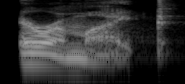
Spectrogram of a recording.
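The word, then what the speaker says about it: eremite: Aramite. E R E M I T E. Aramomite. An aromite is a hermit.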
